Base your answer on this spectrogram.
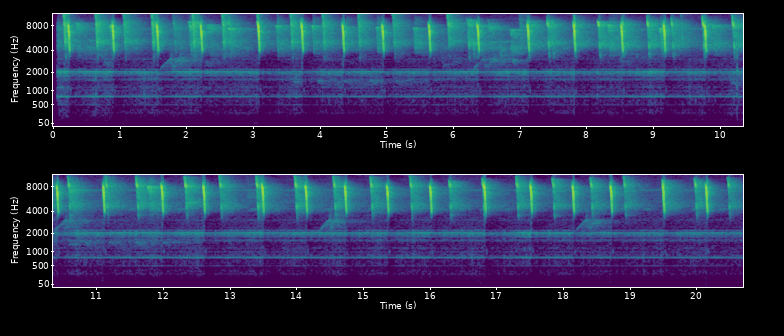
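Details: A little chipmunk at the bottom of a tree gives sharp, high chirping, barking chips, two or three a second, in a long unbroken series.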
